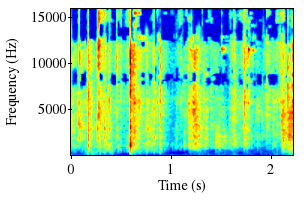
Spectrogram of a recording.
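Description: Small clear plastic bag crinkling and rustling in the hands as it is opened, in an irregular run of light crackles.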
